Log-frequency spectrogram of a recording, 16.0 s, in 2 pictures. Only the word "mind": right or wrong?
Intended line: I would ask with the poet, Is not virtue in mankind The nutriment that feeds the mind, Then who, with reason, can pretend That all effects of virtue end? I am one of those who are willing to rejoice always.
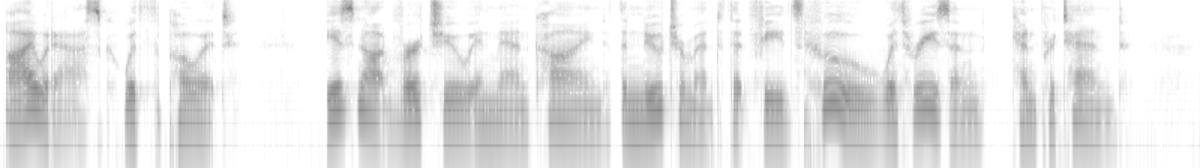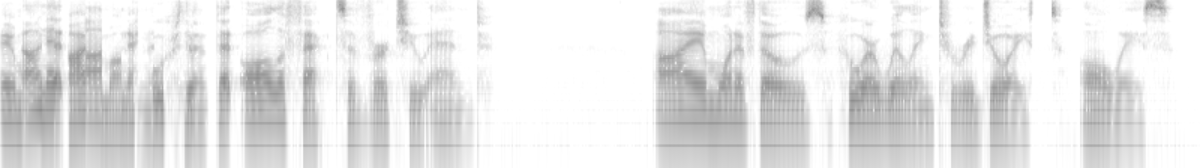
wrong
